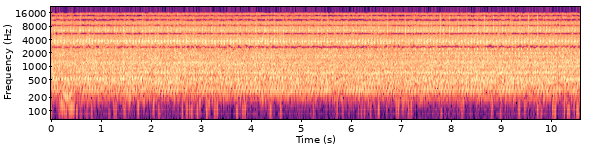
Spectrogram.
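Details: Acura TL engine at idle with a fast, fairly even ticking knock riding on top; something doesn't sound right, source unclear.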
